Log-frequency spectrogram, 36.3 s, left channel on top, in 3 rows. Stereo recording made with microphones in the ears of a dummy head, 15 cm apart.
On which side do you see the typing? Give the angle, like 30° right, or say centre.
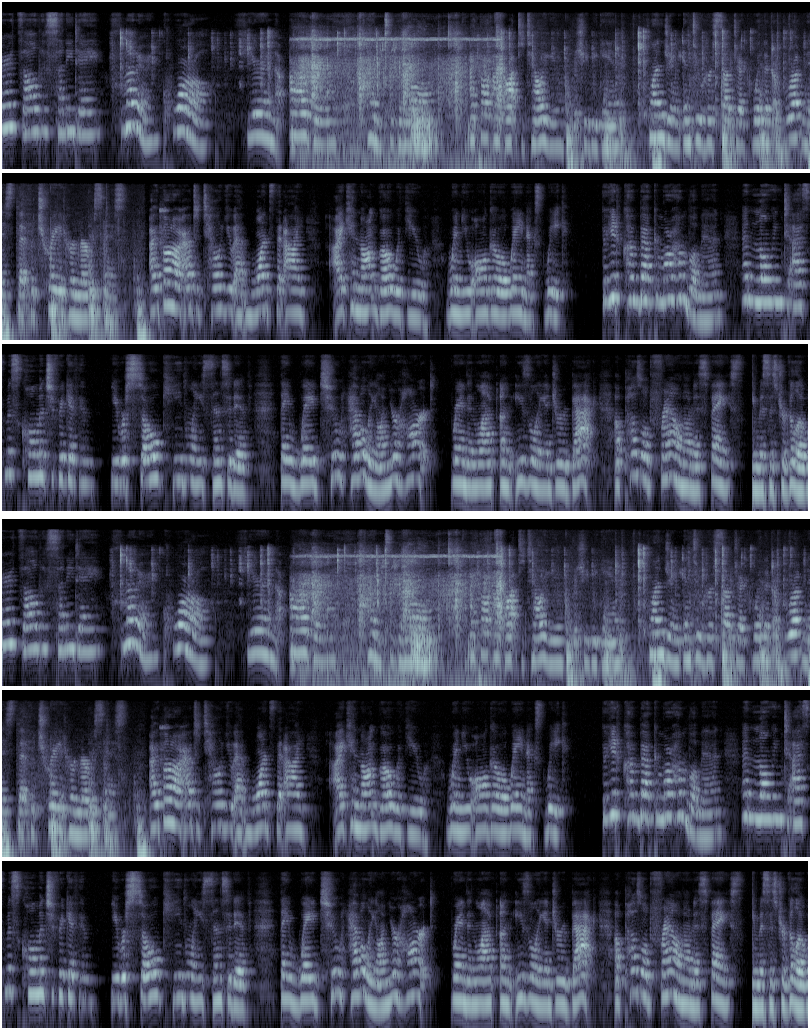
centre.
